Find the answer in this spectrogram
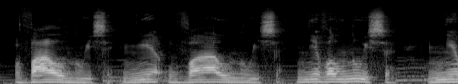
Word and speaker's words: волнуйся: In this word волнуйся, letter O we pronounce like а, волнуйся, not волнуйся, волнуйся, не волнуйся, не волнуйся, не волнуйся.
